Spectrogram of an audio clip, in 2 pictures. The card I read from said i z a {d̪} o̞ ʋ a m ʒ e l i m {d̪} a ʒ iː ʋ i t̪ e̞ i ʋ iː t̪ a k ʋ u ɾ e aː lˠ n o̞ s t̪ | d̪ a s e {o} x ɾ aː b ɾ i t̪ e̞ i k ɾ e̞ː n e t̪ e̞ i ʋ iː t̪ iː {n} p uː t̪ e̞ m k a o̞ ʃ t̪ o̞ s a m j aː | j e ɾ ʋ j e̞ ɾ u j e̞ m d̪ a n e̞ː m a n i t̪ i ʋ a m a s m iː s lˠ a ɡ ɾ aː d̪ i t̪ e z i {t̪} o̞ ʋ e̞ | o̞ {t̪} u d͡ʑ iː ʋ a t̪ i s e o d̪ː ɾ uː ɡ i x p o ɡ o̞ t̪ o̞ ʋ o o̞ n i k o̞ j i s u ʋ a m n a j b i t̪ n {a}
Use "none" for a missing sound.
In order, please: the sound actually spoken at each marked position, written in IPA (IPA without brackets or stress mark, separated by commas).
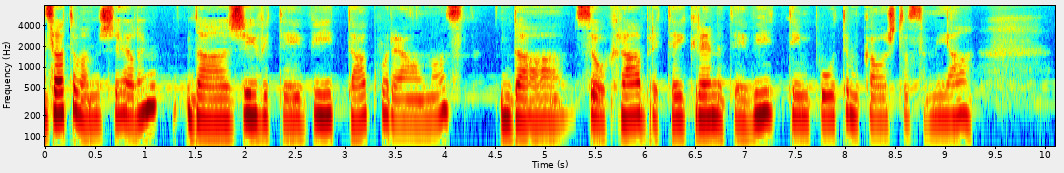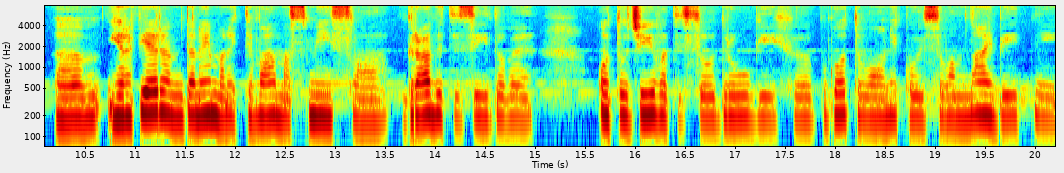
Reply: t̪, d̪, o, m, d̪, t̪, i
